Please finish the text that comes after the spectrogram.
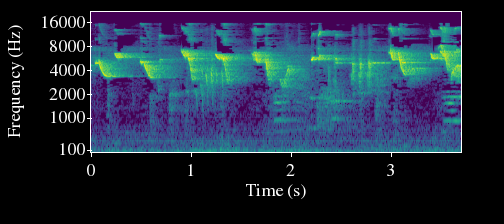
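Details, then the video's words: Saffron finch singing a run of bright, high, downslurred notes, each phrase dropping sharply in pitch, delivered in quick bursts with brief gaps. "Canário da Terra"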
